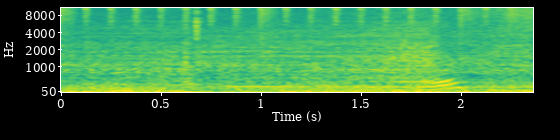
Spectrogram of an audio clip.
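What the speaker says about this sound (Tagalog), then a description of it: "Engine brake, rev matching." A Yamaha XSR 155 motorcycle engine brakes in a loud, steady drone, with a quick rising rev blip near the end as the rider matches revs on a downshift.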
